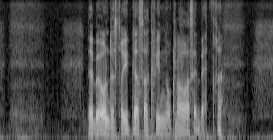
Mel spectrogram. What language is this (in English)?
Swedish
